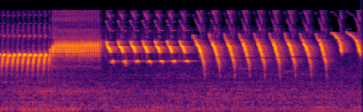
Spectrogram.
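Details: Belgian singing canary singing to attract canaries: a fast trill rising into a higher buzzy roll, then a clipped stuttering run, ending in repeated loud downward sweeping whistles.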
